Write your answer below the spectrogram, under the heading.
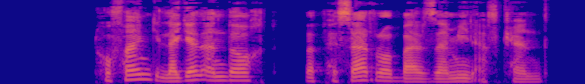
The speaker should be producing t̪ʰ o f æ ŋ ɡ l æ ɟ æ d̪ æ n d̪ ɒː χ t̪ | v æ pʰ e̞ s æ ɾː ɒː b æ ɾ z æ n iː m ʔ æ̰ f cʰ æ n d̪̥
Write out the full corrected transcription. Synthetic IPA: t̪ʰ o f æ ŋ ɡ l æ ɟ æ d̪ æ n d̪ ɒː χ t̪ | v æ pʰ e̞ s æ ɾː ɒː b æ ɾ z æ m iː n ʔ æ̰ f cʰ æ n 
